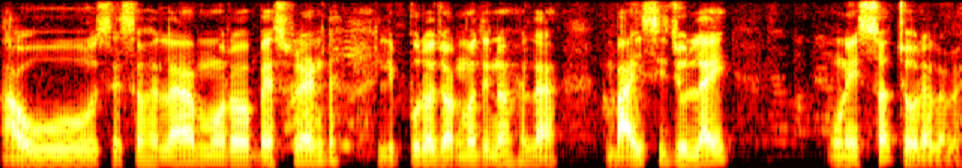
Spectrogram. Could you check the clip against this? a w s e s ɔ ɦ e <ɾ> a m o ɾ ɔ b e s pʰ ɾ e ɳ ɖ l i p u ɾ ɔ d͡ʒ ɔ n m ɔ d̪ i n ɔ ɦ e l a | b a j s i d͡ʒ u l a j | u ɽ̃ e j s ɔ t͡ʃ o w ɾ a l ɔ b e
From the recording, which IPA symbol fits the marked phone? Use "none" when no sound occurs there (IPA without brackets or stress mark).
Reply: l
